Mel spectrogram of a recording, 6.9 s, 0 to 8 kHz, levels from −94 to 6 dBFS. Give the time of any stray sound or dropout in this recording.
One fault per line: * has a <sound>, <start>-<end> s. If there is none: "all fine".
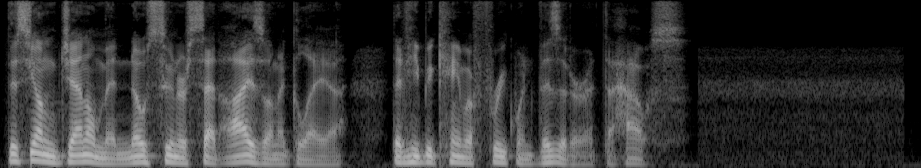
all fine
